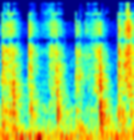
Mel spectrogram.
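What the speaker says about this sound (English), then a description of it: "I'm going to collect up his cards and shuffle them without mixing them up too badly." Playing cards for a solo Terraforming Mars: Ares Expedition game being gathered and shuffled, a run of soft papery riffles and taps in quick bursts, close and fairly quiet with no talking.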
